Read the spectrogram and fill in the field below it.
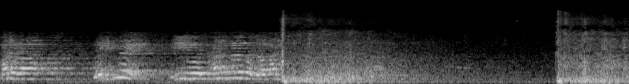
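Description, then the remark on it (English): At an election rally in the city of Nara, Japan, a man speaks through amplification, then two loud, booming gunshots, fired from behind at former Prime Minister Shinzo Abe, ring out about three seconds apart, the first trailing off in a long rumbling echo before the second cracks sharply. “Two gunshots, fired from behind.”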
